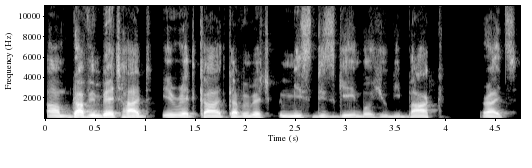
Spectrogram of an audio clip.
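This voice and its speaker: A man co-hosting a casual football podcast, emphatic and repetitive, a little hoarse. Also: lowish voice, fairly even intonation, normal speed, dark tone. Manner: emphatic, repeats himself, trails off. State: slightly hoarse from shouting. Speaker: podcast co-host.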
